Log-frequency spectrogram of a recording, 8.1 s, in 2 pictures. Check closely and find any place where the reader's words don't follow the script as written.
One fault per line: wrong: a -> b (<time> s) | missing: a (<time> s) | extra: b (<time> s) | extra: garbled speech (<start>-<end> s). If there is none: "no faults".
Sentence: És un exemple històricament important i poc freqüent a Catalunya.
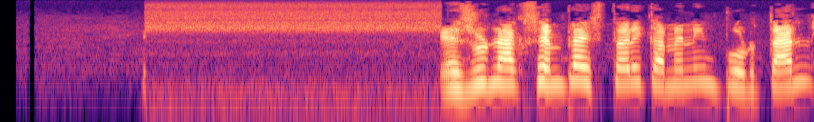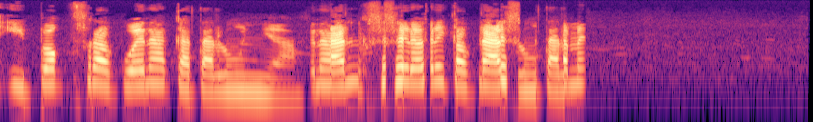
extra: garbled speech (5.6-7.0 s)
